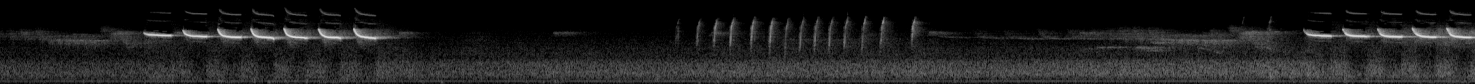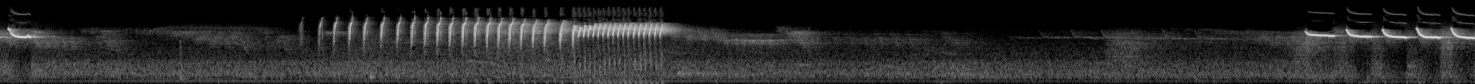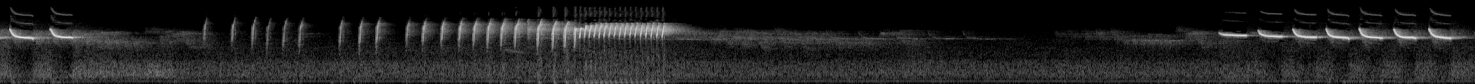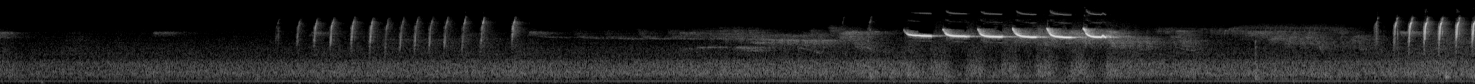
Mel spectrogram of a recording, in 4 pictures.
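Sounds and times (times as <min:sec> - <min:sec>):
bird ticking trill: 0:01.4 - 0:04.1, 0:06.8 - 0:09.5, 0:12.4 - 0:15.4, 0:17.6 - 0:21.6, 0:27.9 - 0:30.4, 0:31.4 - 0:36.4, 0:41.6 - 0:44.4, 0:47.0 - 0:49.6, 0:52.6 - 0:59.0
bird piping notes: 0:01.4 - 0:04.2, 0:06.8 - 0:16.0, 0:16.6 - 0:21.6, 0:27.7 - 0:30.5, 0:31.4 - 0:36.5, 0:41.2 - 0:44.4, 0:47.0 - 0:59.0.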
